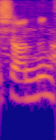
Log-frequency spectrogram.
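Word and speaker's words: Qianmen: old street so जी शान मिन street जो है जिसकी स्पेलिंग वैसे क्यू से होती है क्यू आई ए एन एम ई एन so shaman street की हिस्ट्री है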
